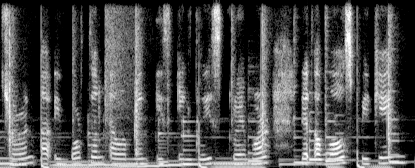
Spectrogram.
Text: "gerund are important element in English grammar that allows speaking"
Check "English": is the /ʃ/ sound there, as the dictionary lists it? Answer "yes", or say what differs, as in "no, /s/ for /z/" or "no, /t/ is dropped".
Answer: no, /s/ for /ʃ/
